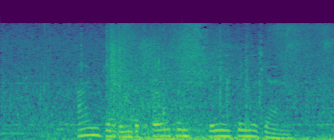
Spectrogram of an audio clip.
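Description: A musket fires with a loud bang.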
